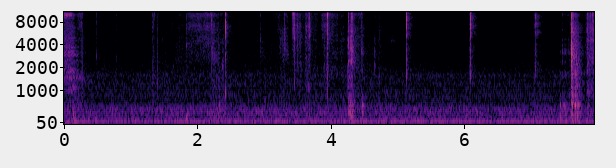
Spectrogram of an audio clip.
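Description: Scissors trimming the edges of sewn baking-paper bags, a series of sharp, quiet, close snips and crisp paper clicks spaced irregularly over a faint background hum.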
